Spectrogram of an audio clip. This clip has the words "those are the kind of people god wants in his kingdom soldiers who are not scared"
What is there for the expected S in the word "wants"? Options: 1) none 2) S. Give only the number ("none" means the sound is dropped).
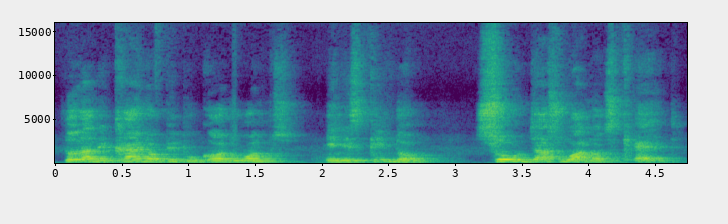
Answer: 1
